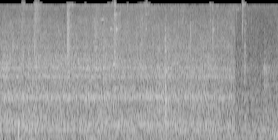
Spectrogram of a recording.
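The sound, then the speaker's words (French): A tractor engine idles, a steady low rumble with a rough mechanical hum that holds at a constant level for a few seconds, easing slightly near the end. “J'ai pas l'habitude de descendre des tracteurs, ça se voit, hein.”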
